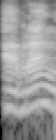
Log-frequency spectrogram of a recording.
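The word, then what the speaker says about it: Abrahán: sale a recibirlo Abraham, Abraham, acabado en N y con acento en la en la última.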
